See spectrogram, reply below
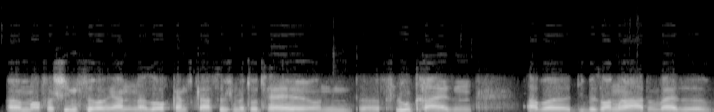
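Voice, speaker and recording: Young male caller, phone-line audio, gravelly voice, chatty and rambling. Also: mid-range voice, fairly even intonation, moderate pace. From Berlin, Germany. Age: 20s. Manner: rambling, many fillers and restarts, easy laughs. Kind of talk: casual phone-in chat. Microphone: telephone. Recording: tinny phone line, dry.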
